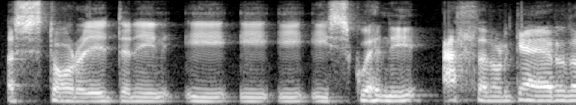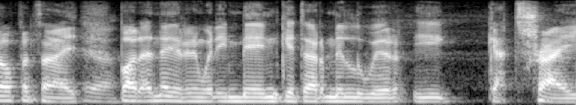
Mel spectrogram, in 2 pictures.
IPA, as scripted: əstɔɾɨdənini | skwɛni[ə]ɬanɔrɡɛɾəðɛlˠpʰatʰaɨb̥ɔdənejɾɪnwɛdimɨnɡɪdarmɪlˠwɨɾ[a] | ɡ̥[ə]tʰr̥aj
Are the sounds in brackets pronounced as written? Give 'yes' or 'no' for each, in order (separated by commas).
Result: no, no, no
